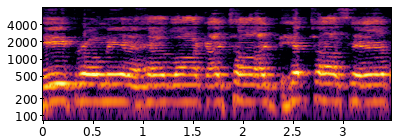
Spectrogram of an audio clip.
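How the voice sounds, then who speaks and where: A man with an American accent, high-pitched and monotone with flat intonation, at a fairly slow pace amid noticeable background noise. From US Midwest, Kansas City. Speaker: former wrestler. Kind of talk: interview.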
